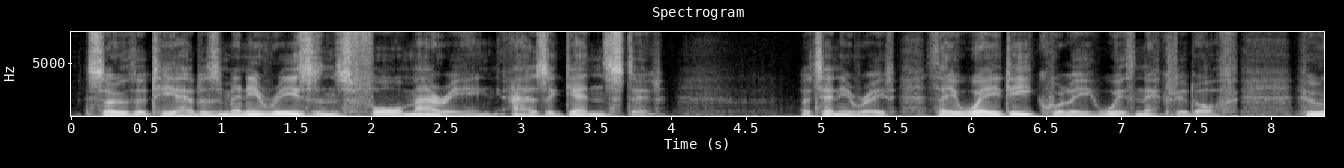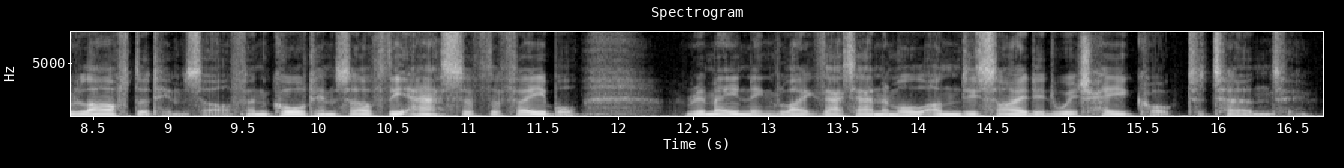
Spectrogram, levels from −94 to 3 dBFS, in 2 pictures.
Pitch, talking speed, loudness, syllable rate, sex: 95 Hz, 150 wpm, -17 LUFS, 4.6 syllables/s, male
